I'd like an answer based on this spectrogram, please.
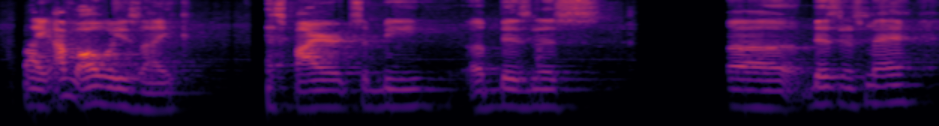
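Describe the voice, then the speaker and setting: At a fairly slow pace with long, frequent pauses, a man speaks at a medium pitch in a monotone, flat intonation, and audible room echo surrounds him. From California. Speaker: rapper. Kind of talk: interview. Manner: halting.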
